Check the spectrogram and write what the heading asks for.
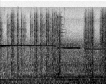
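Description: A faint, quick run of clicks through the first second or so and a few more near the end, like keys being tapped, over a faint steady high whine.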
